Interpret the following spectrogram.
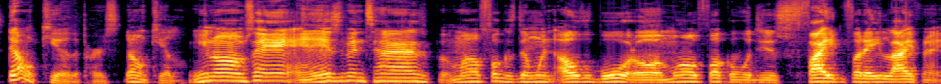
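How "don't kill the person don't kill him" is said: low stern guard voice. Retold or imitated. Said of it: "Only thing they tell you is".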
